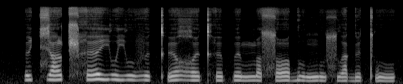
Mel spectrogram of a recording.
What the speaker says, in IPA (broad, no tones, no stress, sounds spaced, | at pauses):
ʏ t͡ɕ a ʈ͡ʂʰ ɛ j u j u v ʏ kʼ ʏ ʁ ʏ kʰ ø p ø m ʏ sˤ o ɠ u ŋ u sʷ a ɠ ʏ tʼ u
